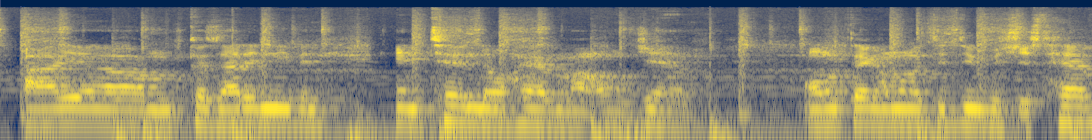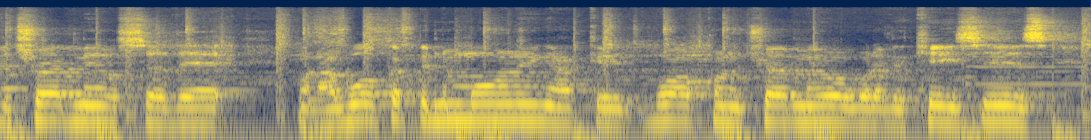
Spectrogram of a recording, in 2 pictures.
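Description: Clear music plays behind a man who speaks at a fairly quick pace with monotone, flat intonation and very even loudness, in audible room echo. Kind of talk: casual vlog chat. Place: garage. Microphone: phone near.

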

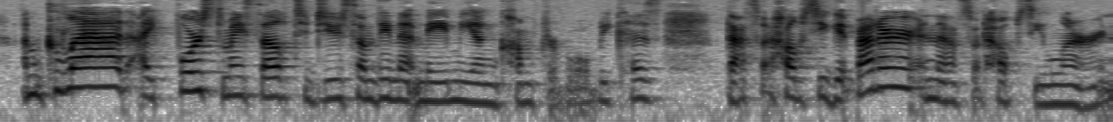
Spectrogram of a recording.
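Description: A woman's fairly high, fairly bright voice at a fairly quick pace, with lively intonation.

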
